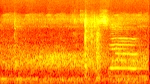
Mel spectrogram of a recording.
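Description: Ripstick caster board's wheels rolling over a concrete path, a steady rumble, with a knock about a second and a quarter in as the rider steps off the board. A brief held voice sound comes near the end.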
